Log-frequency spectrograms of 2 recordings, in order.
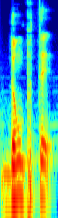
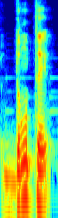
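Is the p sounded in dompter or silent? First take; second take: sounded; silent. First: The p is sounded before the t. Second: The p is silent before the t. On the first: The speaker calls it wrong. "le mot est piégeux puisqu'il s'écrit avec un P" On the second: The speaker calls it right. "ce P ne se prononce pas, il est muet. On dit donc dompter"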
